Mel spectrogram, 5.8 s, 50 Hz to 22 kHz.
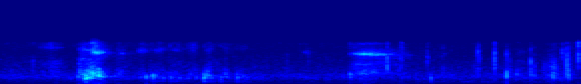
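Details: A Labrador Retriever sleeping indoors at 2 a.m. snores with breathy, rasping snorts and faint sniffs between them.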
